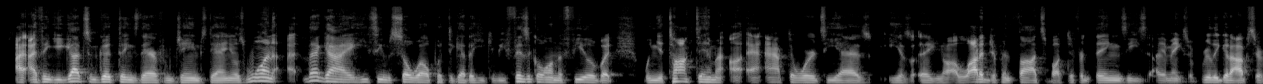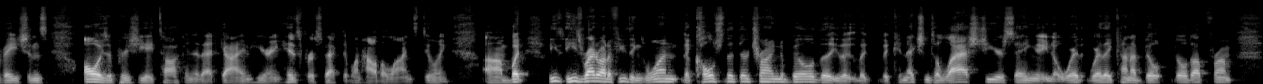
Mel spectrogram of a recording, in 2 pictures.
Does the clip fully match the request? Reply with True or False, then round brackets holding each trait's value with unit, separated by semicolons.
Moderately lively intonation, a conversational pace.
False (3.9 semitones; 250 wpm)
